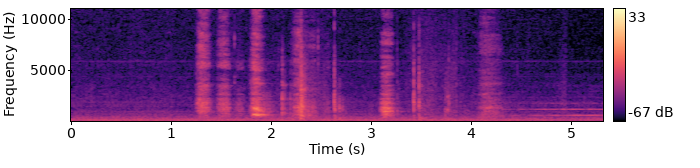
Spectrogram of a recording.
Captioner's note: Melody panting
